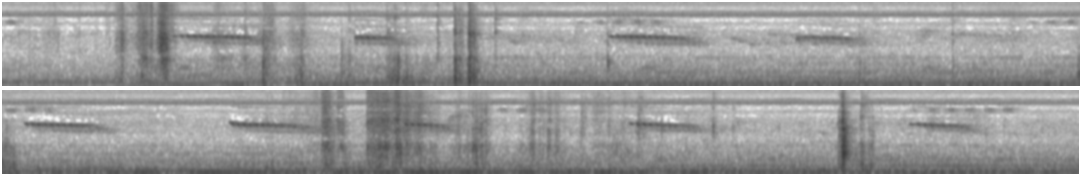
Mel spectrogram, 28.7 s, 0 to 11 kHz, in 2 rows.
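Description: Outdoor ambience: a bird repeats a short, falling whistled note every second or two over a steady high insect drone. A few sharp clicks and knocks come from tyre-repair tools being handled, the loudest about 25 seconds in.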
